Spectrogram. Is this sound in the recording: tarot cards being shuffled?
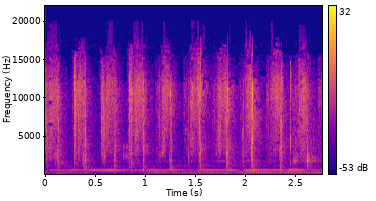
yes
